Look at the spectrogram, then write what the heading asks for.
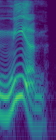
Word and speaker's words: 니은: We have the nian, which is made by taking it and attaching I.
